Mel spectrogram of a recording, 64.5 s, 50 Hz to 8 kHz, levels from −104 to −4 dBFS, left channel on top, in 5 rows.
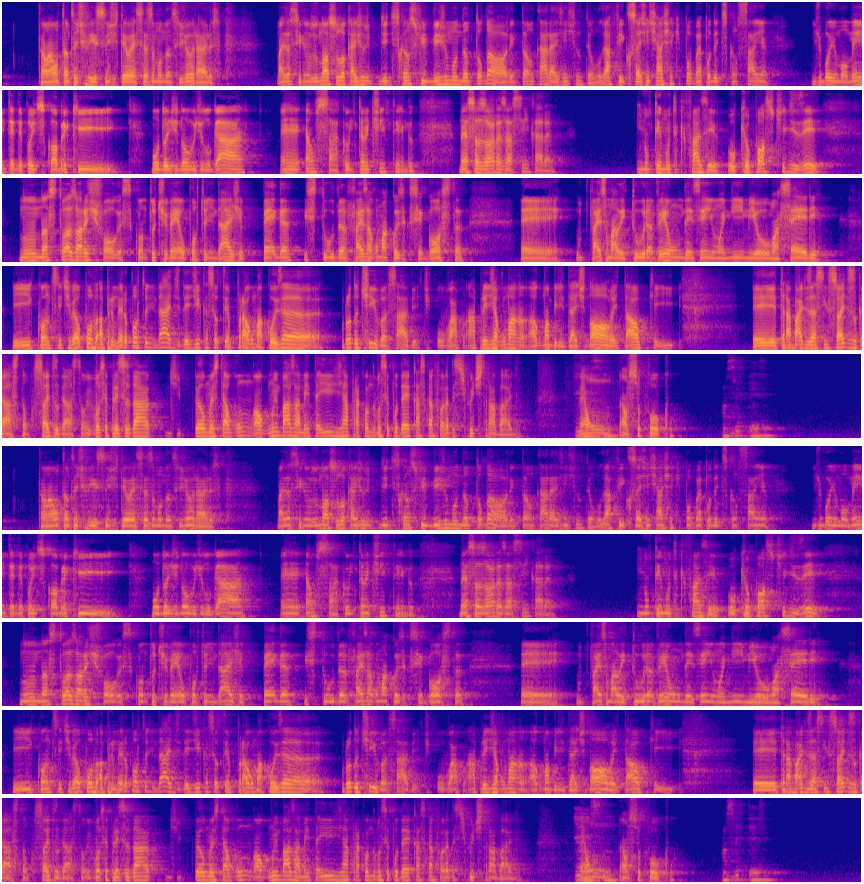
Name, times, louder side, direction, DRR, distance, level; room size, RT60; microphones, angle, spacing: voice 1, 0.5-3.5 4.1-11.5 12.1-16.6 17.1-21.2 22.4-25.5 26.1-29.4 29.7-33.1 33.6-38.1 38.9-43.5 43.8-45.0 45.2-49.3 50.0-59.4 60.3-61.5, left 4 dB, 90° left, 16 dB, 0.6 m, -34 dB
voice 2, 50.5-50.8 60.2-60.8 62.4-63.2, equal, 45° right, 5 dB, 2.7 m, -43 dB
22.0 x 12.5 x 3.9 m, 0.74 s
head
